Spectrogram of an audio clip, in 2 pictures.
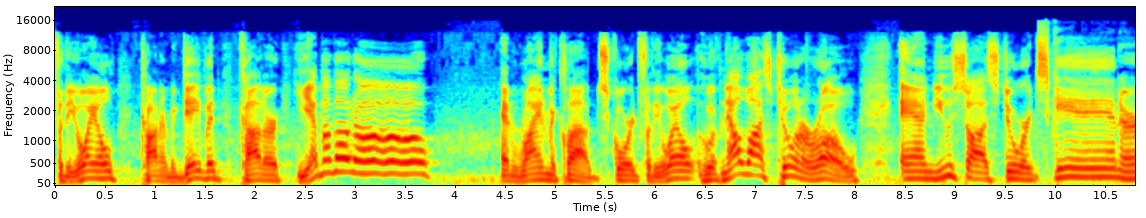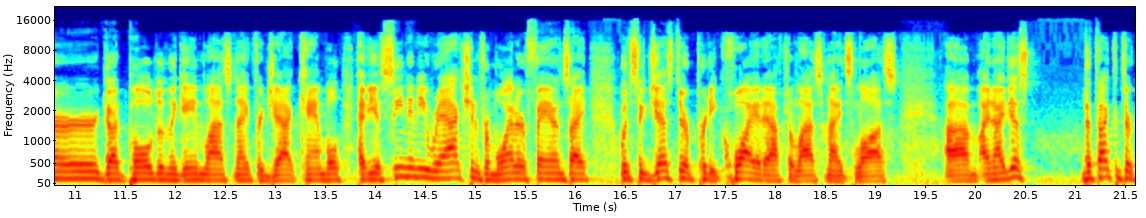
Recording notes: LIVE from the CFL's Winter Meetings in Kananaskis, Alberta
